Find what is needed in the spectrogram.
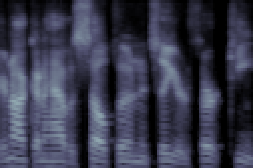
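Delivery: plain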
